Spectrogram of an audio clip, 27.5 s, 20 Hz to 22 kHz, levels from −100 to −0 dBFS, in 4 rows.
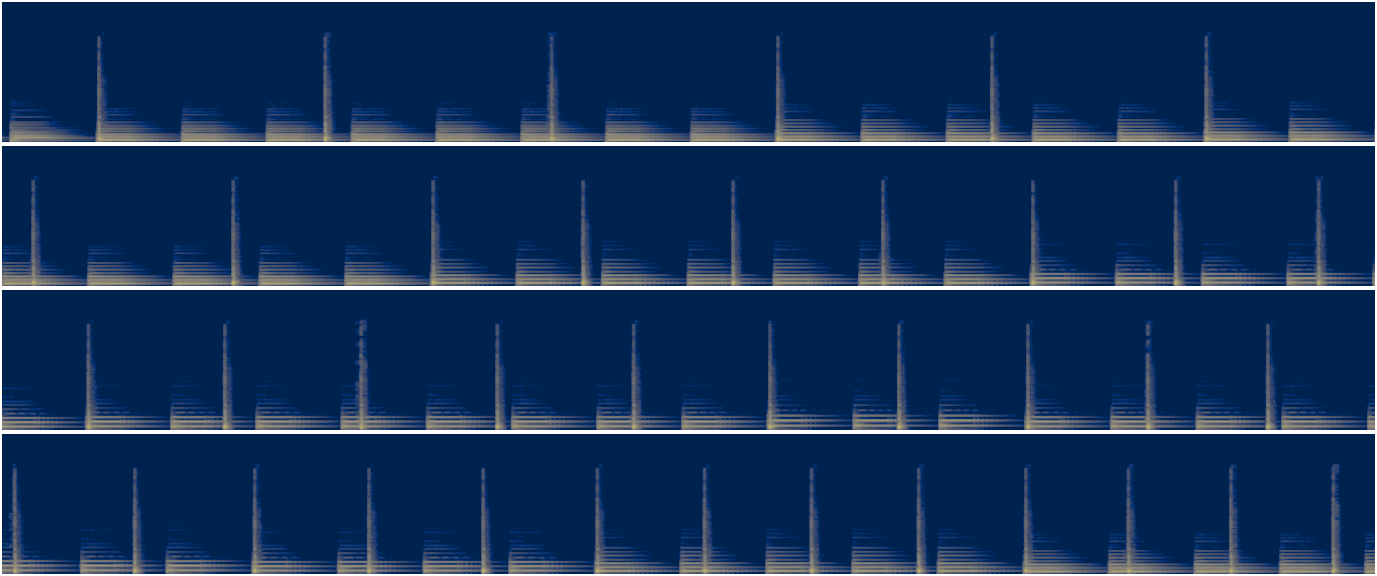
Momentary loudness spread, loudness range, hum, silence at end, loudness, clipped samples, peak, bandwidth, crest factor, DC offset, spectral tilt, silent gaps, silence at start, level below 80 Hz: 5 LU; 2 LU; none; 0 s; -38 LUFS; under 0.1%; -16 dBFS; 16.5 kHz; 22 dB; under 0.1%; -3 dB/octave; none; 0.05 s; -74 dBFS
